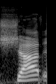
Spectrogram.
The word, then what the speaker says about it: Schott: Okay, first of all, is it Schott? Am I saying that right? – Yeah, actually, you're saying it correctly, so great job.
